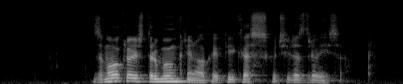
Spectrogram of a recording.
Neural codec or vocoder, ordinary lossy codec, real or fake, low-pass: none; none; real; 19.8 kHz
